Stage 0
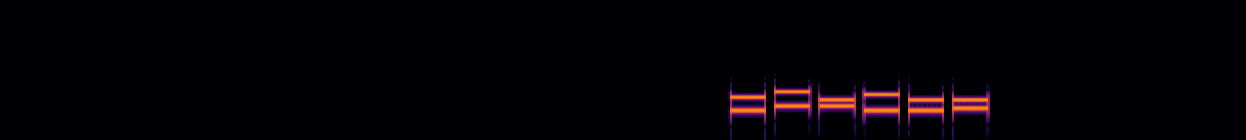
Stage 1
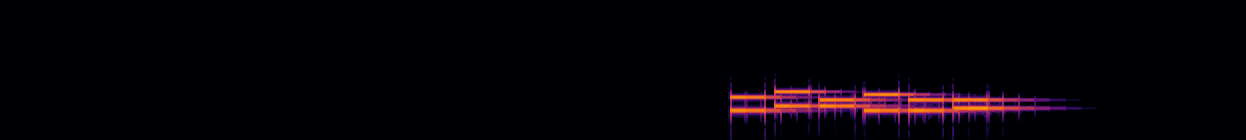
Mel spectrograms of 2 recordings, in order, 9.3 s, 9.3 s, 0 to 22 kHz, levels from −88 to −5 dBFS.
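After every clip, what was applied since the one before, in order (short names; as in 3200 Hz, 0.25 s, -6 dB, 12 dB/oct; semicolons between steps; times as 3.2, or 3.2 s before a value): analogue delay 0.116 s, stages 1024, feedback 39%, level -9 dB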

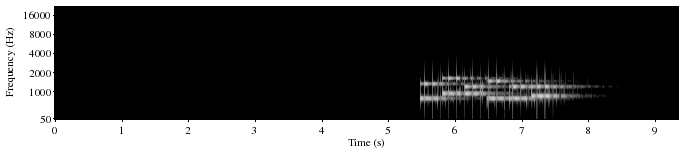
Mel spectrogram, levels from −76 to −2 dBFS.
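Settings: LFO low-pass saw down 8.3 Hz 470–1700 Hz; thin delay 0.213 s, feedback 40%, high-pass 1600 Hz, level -12 dB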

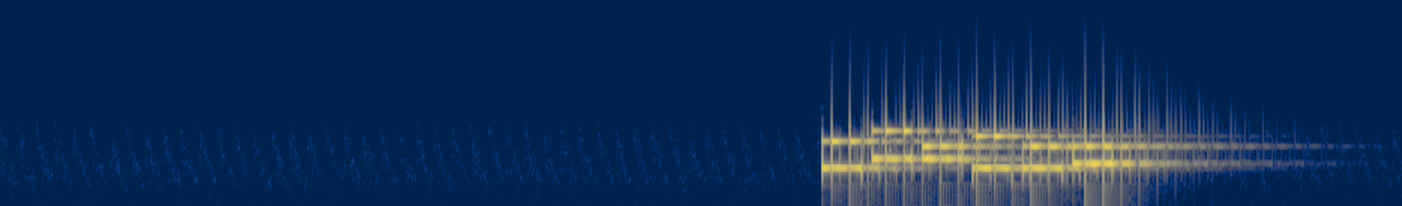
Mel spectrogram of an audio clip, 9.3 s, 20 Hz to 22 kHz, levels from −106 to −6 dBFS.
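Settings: notches 50/100/150/200/250/300/350/400/450 Hz; gain +1.5 dB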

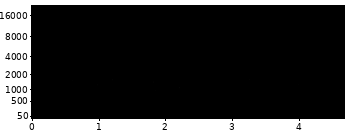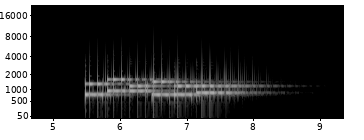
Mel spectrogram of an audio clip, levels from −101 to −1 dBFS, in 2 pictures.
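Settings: high shelf 2200 Hz +10 dB; compressor 6:1, threshold -27 dBFS, peak gain reduction 13.5 dB; gain -8.5 dB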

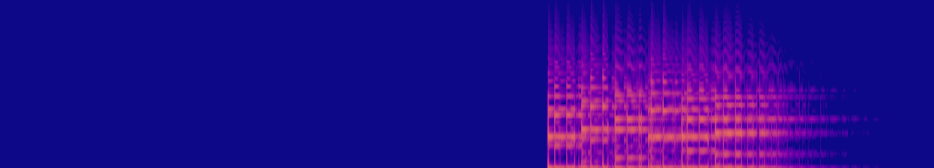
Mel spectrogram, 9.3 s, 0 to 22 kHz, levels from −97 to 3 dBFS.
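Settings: dynamic EQ 680 Hz, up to +4 dB, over -53 dBFS, Q 1.5; half-wave rectifier; gain +2 dB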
